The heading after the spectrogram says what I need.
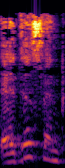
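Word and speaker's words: adjacent: यहां पर एडजेसेंट कहते हैं क्योंकि यहां पर डी साइलेंट होता है, ही सिटिंग एडजेसेंट राम।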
